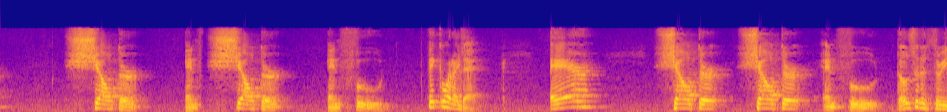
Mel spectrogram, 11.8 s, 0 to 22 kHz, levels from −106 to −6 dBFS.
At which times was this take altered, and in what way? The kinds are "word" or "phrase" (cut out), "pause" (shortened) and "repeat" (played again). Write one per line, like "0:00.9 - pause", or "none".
0:02.5 - repeat
0:05.8 - word
0:09.2 - repeat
